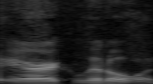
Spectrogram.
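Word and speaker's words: Eric Liddell: I've been back and forth on how to pronounce it, but I heard Alistair Begg, who's Scottish, say Eric Little, and it's Eric Little himself is Scottish, so that's how you say it.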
